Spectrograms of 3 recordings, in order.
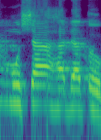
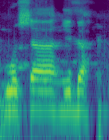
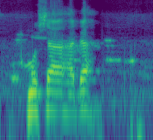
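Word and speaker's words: مشاهدة: Menonton ya hobi kamu menonton harusnya musyahadatu bukan musyaah. Musyahadah ya.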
